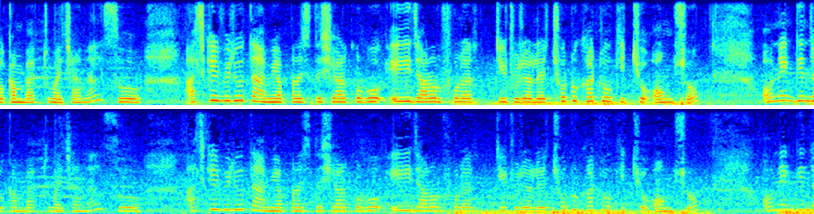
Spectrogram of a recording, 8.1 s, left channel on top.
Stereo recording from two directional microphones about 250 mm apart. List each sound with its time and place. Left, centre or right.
0.1 s a woman's voice: left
